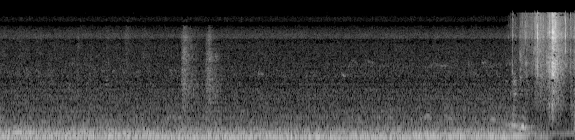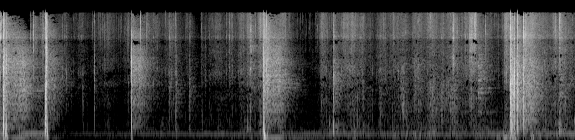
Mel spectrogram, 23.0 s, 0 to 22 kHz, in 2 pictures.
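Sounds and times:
faint low hum: 0.0 - 11.5
rustling: 10.3 - 23.0.

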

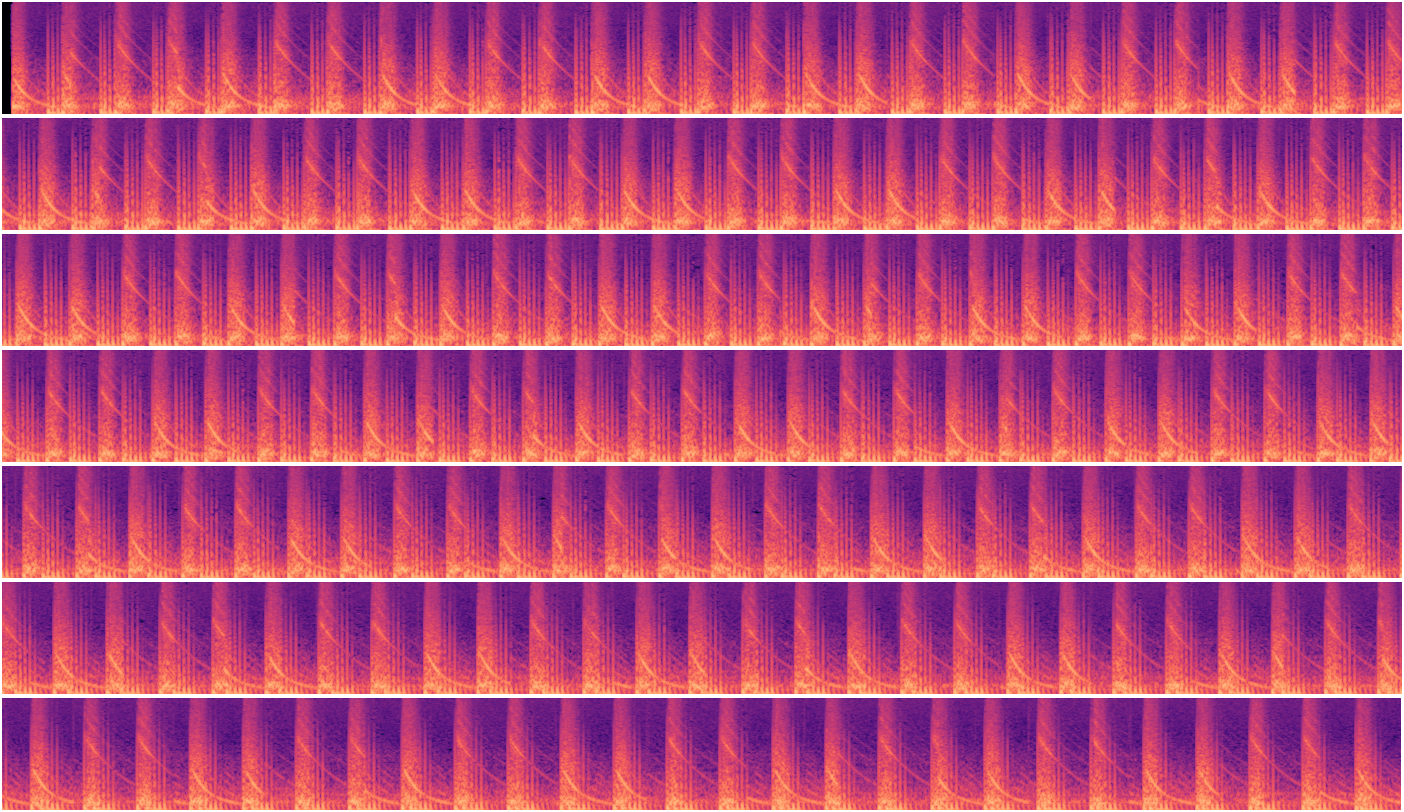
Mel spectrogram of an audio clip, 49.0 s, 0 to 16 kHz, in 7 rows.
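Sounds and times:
analog synthesizer electronic music: 0.1 - 48.9.

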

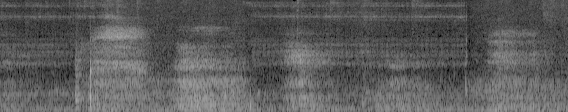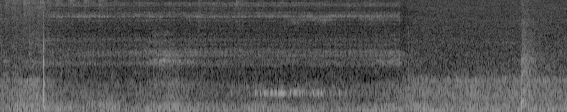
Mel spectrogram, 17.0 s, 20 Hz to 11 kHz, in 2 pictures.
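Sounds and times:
soft breathing: 0.0 - 13.3.

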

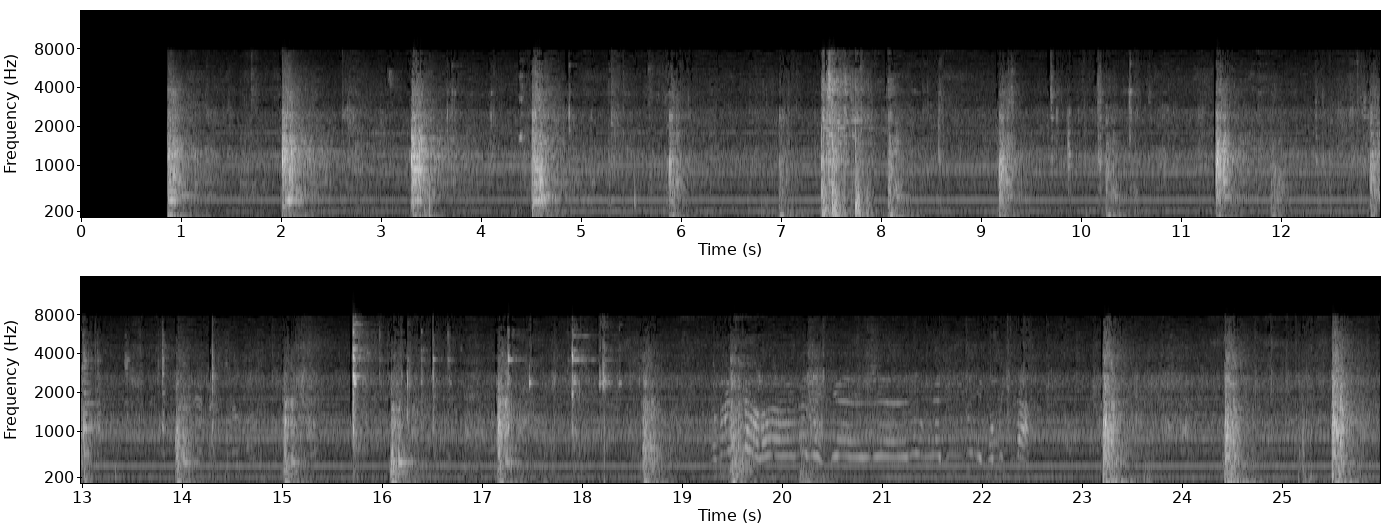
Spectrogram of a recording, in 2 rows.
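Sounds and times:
steady low hum: 0.9 - 25.9.

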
